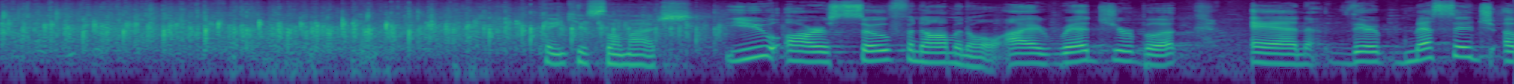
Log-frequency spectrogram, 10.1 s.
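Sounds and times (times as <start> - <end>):
audience applause: 0.0 - 4.9
speech: 3.6 - 10.0.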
